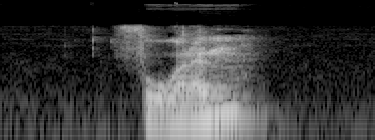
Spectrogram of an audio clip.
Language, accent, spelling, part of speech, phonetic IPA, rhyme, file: German, Austria, Foren, noun, [ˈfoːʁən], -oːʁən, De-at-Foren.ogg
- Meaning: plural of Forum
